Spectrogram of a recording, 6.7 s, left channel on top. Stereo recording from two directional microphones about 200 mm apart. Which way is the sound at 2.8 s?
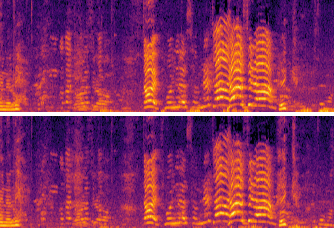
55° left (ahead or behind).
